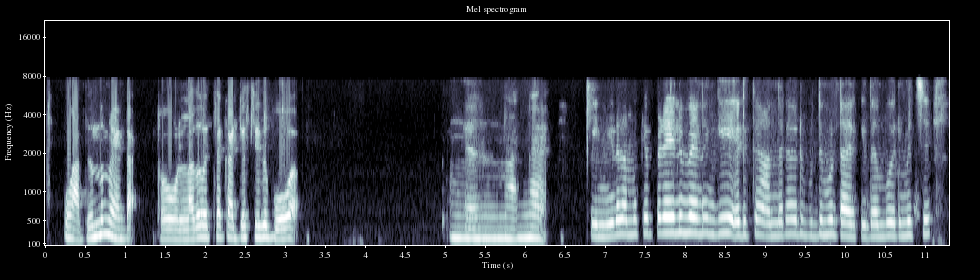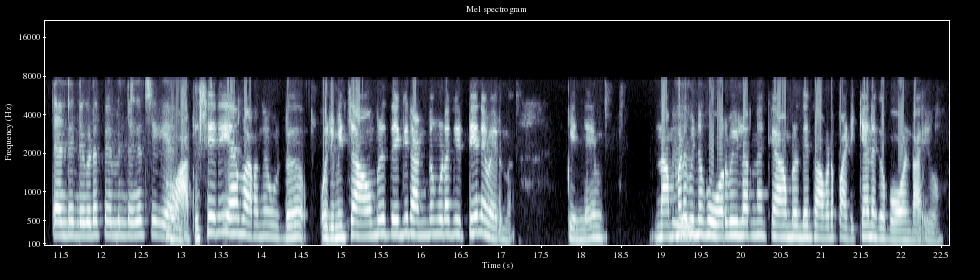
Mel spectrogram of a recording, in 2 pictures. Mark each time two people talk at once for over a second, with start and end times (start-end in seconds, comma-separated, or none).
none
